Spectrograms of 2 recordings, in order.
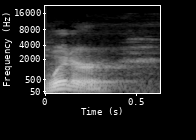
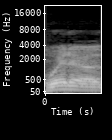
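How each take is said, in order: First: The word ends with an 'er' sound. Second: The word ends with an 'oh' sound. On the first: "they said widder" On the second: "Instead of saying widow"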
